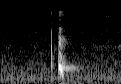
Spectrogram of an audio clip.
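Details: Infant boy doing tummy time, who also has a severe diaper rash under prescription treatment: a single soft hiccup, a brief catch followed by a short voiced squeak in a quiet room; hiccups.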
